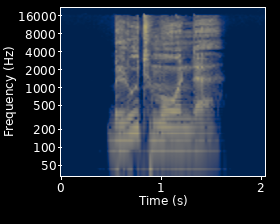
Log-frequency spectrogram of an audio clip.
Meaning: nominative/accusative/genitive plural of Blutmond
- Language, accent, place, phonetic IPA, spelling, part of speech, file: German, Germany, Berlin, [ˈbluːtˌmoːndə], Blutmonde, noun, De-Blutmonde.ogg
